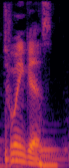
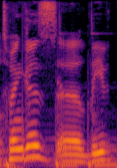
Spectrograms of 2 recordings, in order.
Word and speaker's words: Chwinga: Chwingas. Chwingas. Well, little, Twingas, Chwingas. Chwinga. well, little Twingas, lead the way. Again, you're saying Twingas. Wait, what? Ch. Like Chwinga.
